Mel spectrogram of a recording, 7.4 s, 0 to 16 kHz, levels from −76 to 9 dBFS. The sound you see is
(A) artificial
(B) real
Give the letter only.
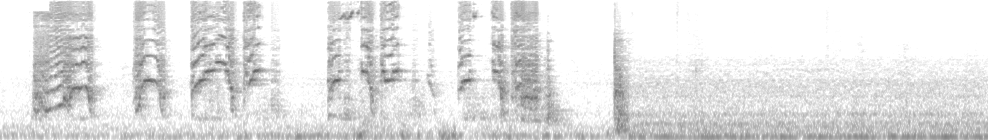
A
